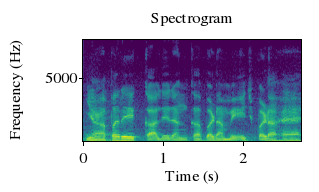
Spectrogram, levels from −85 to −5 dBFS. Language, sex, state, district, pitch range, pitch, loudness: Hindi, male, Punjab, Fazilka, 120-125 Hz, 120 Hz, -17 LUFS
